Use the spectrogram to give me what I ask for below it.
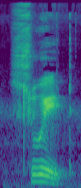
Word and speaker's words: suite: This word will be pronounced as sweet.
